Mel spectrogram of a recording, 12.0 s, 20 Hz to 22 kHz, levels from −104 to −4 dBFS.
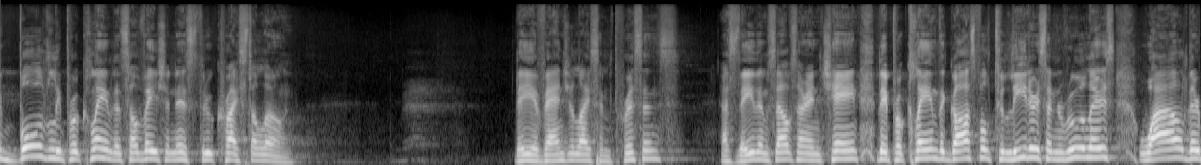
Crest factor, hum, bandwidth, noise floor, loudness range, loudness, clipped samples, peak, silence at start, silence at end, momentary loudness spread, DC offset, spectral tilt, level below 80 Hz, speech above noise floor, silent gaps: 18 dB; none; 19.5 kHz; -75 dBFS; 9 LU; -23 LUFS; under 0.1%; -6 dBFS; 0 s; 0 s; 8 LU; under 0.1%; -6 dB/octave; -64 dBFS; 52 dB; none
